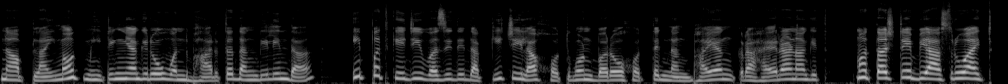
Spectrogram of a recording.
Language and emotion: Kannada, sad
